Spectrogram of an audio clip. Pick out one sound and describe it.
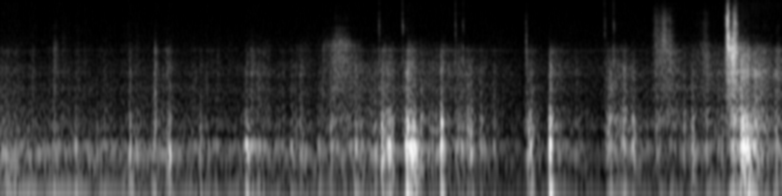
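A hand slides paper across a tabletop.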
